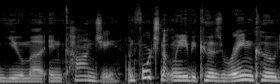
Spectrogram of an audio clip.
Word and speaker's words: Yuma: either girls or boys in the Japanese language it's frequently written and pronounced with a long vowel sound but when it's transliterated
